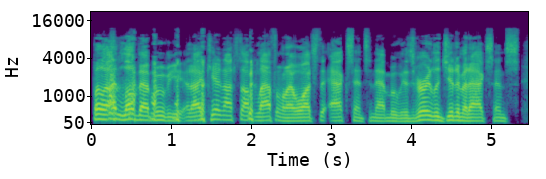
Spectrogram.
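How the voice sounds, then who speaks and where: A man with a Boston accent talks through his past in a relaxed, self-deprecating way, often pausing on fillers. His voice is smooth and resonant. The sound is close and dry. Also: mid-range voice, no echo. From suburban Boston, USA. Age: 50s. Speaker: podcast guest, retired Navy pilot. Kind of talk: casual interview storytelling.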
